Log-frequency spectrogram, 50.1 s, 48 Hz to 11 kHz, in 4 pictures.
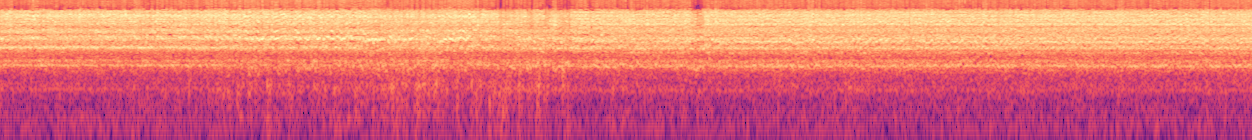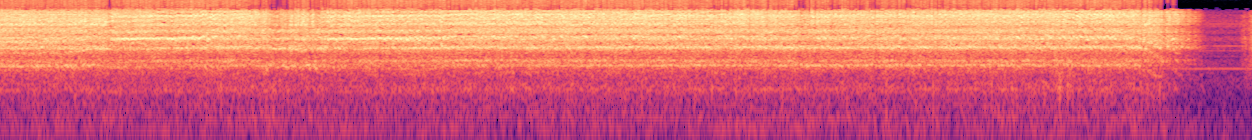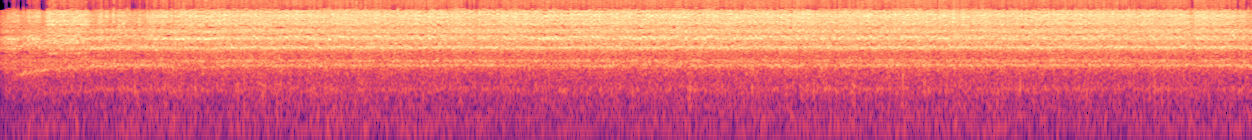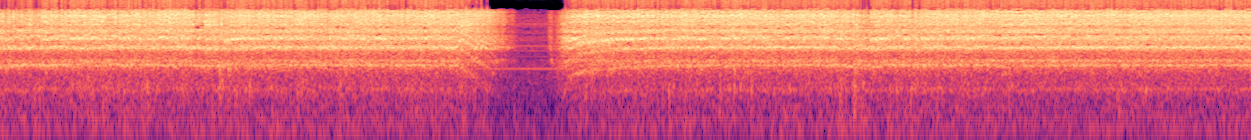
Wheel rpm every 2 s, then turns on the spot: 230, 230, 220, 210, 210, 210, 210, 220, 220, 230, 230, 230, 100, 220, 240, 230, 230, 230, 230, 230, 230, 100, 230, 230, 230.
none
